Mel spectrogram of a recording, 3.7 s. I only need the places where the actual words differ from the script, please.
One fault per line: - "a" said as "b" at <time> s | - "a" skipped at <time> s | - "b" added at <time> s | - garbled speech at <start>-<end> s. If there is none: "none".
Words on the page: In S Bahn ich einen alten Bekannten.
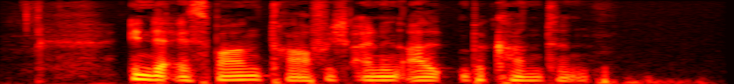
- "der" added at 0.8 s
- "traf" added at 1.4 s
